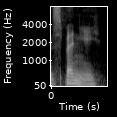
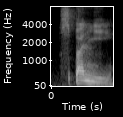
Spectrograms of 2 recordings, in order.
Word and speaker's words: Spagni: Spagni. Spagni. So Spagni, right. the GN is kind of like the GN in lasagna.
